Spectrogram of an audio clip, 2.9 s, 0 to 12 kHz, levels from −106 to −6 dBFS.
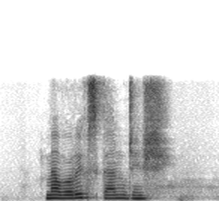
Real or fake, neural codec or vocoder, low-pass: fake; codec, 16 kHz, 0.5 kbps, FunCodec, trained on LibriTTS, 25 frames a second; 7.2 kHz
